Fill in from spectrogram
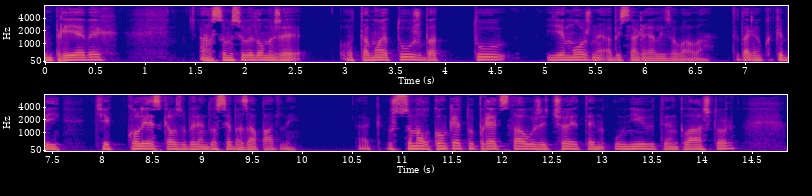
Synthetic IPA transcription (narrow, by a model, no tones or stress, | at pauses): npɾɪɛbɛx | asɔmsiuʋɛd̪ɔmilʒɛ | ɔt̪aːmɔjat̪uːʒba | t̪u | jɛmɔʒnɛ̰ːʔabisaɾɛalizɔ̰ʋa̰la̰t̪ɔt̪aɡakɔ̥kɛbi | t̪ɪɛkɔlɪɛskaɔzubɛɾɛnd̪ɔsɛbazapad̪lḭ | t̪a̰kuʃsɔmːalkɔŋkɾɛːt̪nuːpɾɛt̪st̪aʋuʒɛt͡ʃɔjɛt̪ɛnuɲiʊt̪ɛnklaːʃt̪ɔɾ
